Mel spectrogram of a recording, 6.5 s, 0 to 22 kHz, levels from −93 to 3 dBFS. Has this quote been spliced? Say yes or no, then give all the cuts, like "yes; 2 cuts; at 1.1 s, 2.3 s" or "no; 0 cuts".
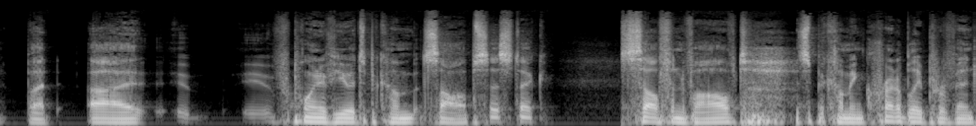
yes; 4 cuts; at 1.9 s, 2.8 s, 4.2 s, 5.3 s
